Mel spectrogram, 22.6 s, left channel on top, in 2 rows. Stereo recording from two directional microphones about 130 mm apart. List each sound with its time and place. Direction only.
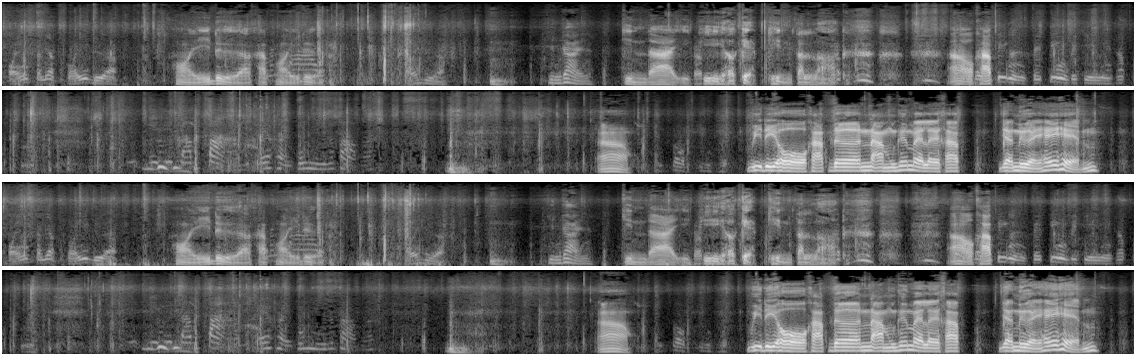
1.7 s a man's voice: 15° right (ahead or behind)
6.1 s a man's voice: 5° right (ahead or behind); by 9.9 s 20° right (ahead or behind)
17.2 s a man's voice: 5° right (ahead or behind)
18.8 s a man's voice: 10° right (ahead or behind)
